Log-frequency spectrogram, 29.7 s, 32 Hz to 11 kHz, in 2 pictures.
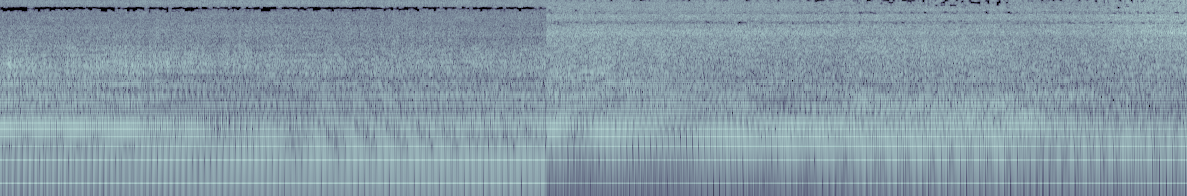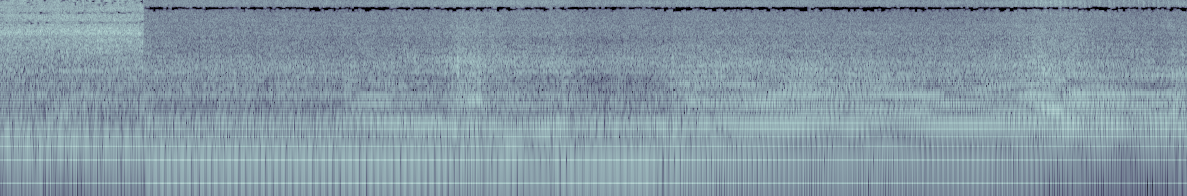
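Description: Freshly built turbocharged BMW M50/M52 inline-six running steadily at a fast idle of about 1,650 rpm on its first start. It has a misfire, which the builder traces to a plug that has fallen out.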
